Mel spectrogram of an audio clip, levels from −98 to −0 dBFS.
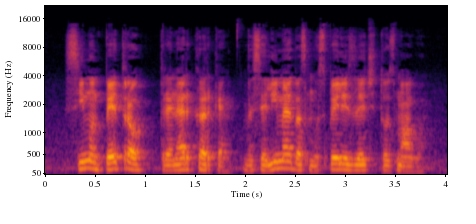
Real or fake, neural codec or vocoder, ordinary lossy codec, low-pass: real; none; MP3, 64 kbps; 19.8 kHz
